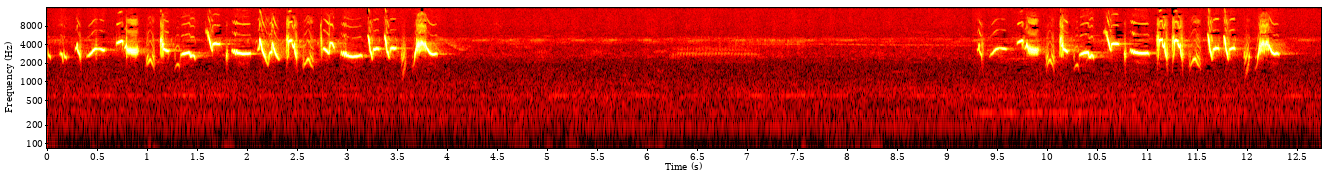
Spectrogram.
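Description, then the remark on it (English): An orchard oriole sings two bursts of rapid, varied warbling notes that end in a down-slurred phrase, separated by a few seconds of quiet. The song is clear, with no other sounds. “Listen again to the orchard oriole and the down-slurred phrase towards the end of the song.”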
